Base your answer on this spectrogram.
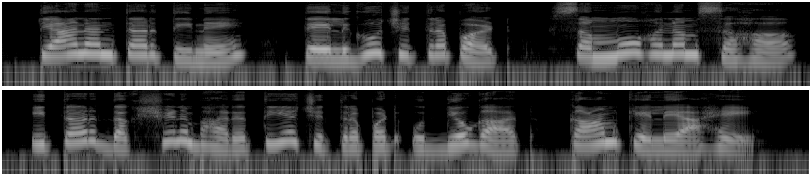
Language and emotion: Marathi, neutral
